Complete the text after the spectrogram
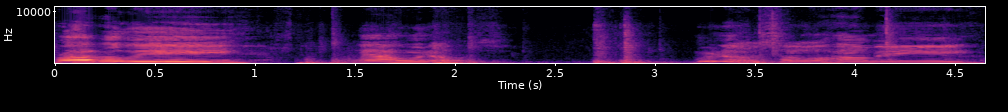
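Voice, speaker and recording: Here a man with a high pitch speaks with a Boston accent. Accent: Boston-area Massachusetts. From Massachusetts, Worcester County. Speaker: scrap metal collector and video creator. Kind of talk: casual tutorial vlog. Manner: casual, rambling with fillers.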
